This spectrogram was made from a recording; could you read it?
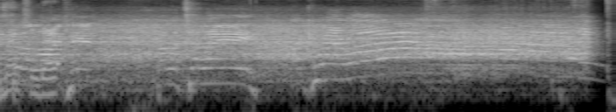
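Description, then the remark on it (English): A football crowd roars in celebration of Aguero's goal, a loud, sustained wall of cheering and shouting that holds steady for about six seconds before cutting off abruptly, with a voice briefly heard over it. “Yeah, but I will always remember Aguero's goal from last season.”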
